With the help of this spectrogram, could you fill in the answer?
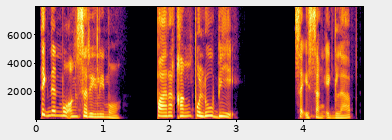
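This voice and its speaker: A woman narrating a scripted story in a melodramatic, deliberate way over music. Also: medium pitch, dry recording, clean studio sound. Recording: music bed under the voice.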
